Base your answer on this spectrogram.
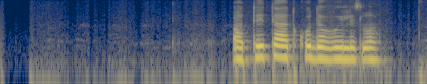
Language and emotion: Russian, neutral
